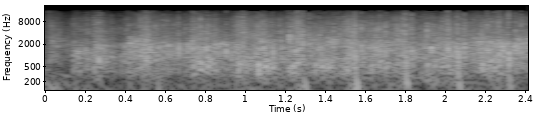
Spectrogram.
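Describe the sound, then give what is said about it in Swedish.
An audience applauds steadily as a guest author is welcomed, a dense wash of many hands clapping at an even, sustained level with no voices standing out. “Stor applåd!”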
